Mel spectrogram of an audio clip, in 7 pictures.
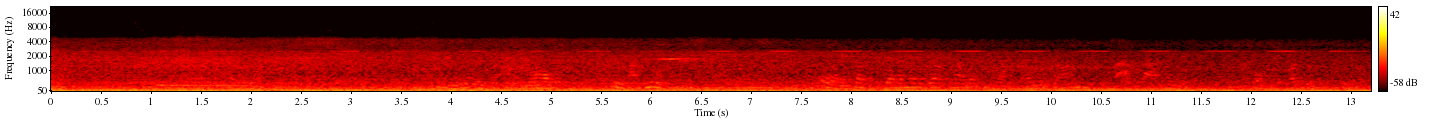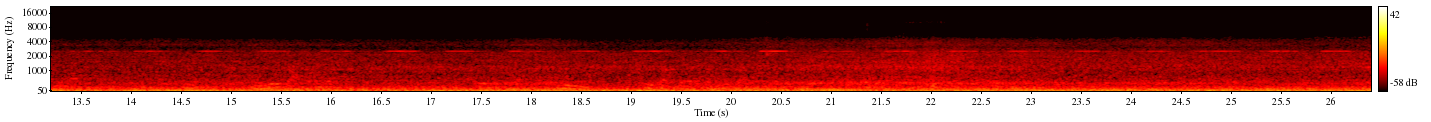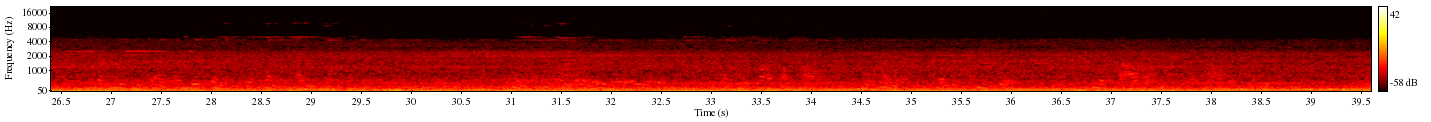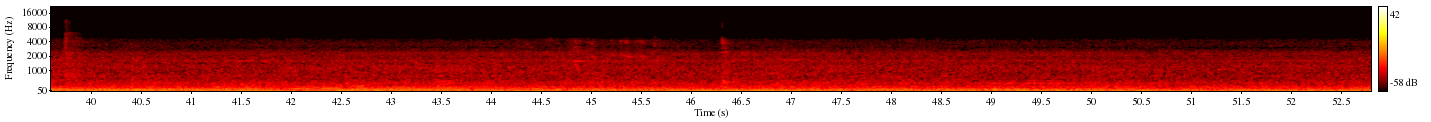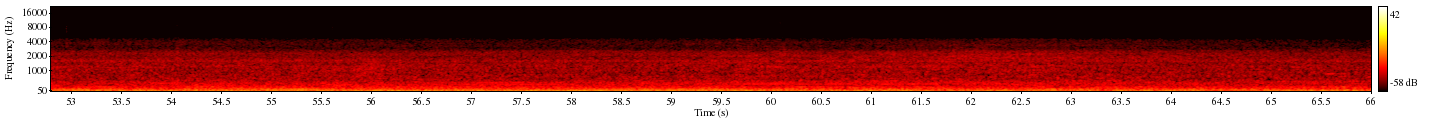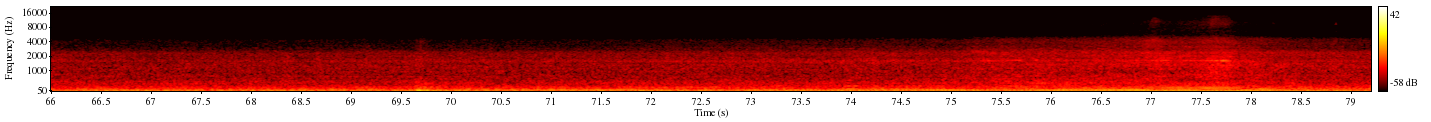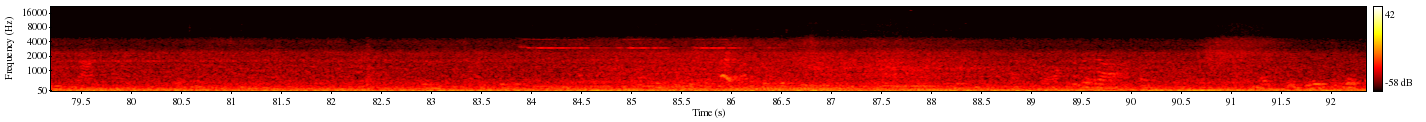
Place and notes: Baoting Art and Culture Center - Small Square
Traffic Sound, Dialogue among the elderly, Binaural recordings, Zoom H4n+ Soundman OKM II ( SoundMap2014016 -11)
16 January 2014, 15:04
